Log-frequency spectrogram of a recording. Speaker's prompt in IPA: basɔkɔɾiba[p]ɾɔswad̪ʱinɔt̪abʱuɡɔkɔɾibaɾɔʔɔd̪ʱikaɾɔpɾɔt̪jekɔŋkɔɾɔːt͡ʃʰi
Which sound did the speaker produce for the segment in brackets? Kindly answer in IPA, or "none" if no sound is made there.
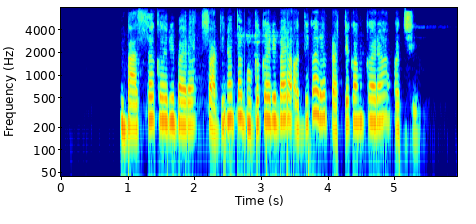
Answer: none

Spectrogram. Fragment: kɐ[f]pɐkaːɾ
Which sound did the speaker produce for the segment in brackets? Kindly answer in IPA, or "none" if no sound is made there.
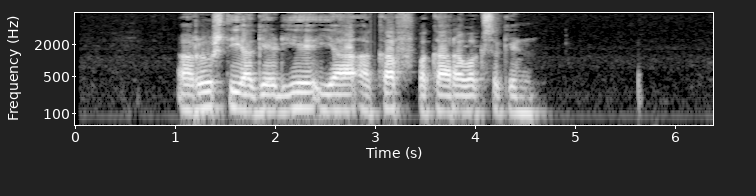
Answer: f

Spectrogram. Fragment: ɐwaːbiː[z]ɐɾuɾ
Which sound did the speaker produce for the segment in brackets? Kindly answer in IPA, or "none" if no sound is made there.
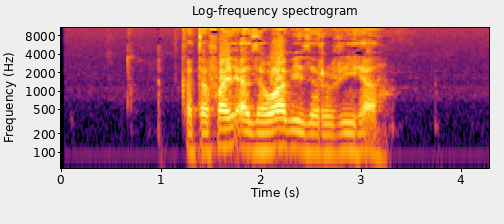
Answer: z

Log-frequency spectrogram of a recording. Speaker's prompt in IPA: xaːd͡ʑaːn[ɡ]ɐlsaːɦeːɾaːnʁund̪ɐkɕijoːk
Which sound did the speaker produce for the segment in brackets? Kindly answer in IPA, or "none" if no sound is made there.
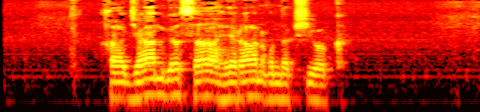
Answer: ɡ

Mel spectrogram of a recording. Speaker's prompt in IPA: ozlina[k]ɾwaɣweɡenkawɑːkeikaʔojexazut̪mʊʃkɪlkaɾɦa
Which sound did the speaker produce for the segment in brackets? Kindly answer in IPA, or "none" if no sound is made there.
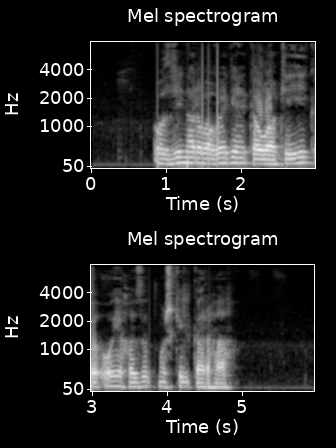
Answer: none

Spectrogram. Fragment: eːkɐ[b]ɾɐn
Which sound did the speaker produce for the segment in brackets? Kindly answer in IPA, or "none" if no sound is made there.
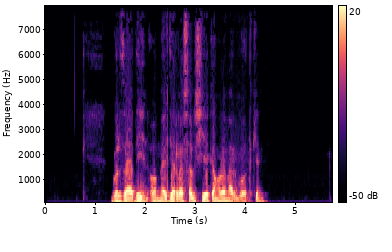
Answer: m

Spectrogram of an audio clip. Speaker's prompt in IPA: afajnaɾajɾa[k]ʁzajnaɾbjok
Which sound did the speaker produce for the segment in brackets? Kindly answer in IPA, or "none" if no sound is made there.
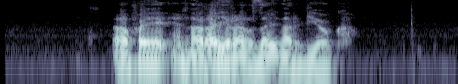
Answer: none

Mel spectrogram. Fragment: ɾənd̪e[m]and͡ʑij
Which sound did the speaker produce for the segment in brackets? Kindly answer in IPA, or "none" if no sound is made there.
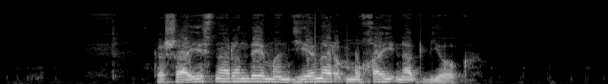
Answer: m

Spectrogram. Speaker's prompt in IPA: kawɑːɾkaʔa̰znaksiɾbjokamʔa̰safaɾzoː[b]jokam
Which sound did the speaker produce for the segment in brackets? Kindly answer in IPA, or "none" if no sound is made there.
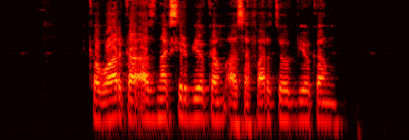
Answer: b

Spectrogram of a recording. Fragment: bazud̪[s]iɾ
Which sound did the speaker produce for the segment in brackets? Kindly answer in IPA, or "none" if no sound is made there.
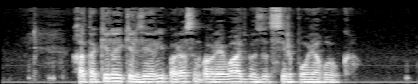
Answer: s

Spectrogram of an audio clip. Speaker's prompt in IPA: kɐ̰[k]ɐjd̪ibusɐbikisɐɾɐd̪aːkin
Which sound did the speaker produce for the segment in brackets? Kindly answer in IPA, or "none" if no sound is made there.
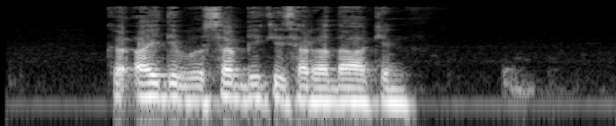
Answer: ʔ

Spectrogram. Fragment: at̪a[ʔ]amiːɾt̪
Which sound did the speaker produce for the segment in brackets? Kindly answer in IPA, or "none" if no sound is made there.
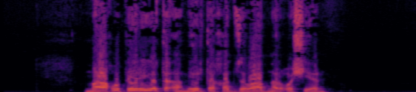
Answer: ʔ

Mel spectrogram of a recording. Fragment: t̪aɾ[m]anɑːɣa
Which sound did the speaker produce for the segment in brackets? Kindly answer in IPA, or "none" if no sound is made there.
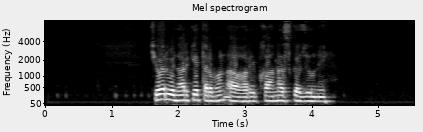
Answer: m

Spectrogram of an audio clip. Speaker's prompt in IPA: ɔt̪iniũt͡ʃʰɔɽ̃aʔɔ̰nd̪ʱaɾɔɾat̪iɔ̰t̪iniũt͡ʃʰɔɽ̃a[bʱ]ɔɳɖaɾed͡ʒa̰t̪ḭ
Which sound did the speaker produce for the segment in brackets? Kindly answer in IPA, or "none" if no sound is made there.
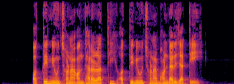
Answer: bʱ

